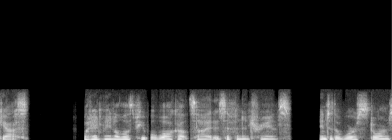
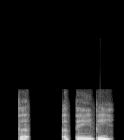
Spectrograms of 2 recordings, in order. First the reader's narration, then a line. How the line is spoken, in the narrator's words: Five stuttered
